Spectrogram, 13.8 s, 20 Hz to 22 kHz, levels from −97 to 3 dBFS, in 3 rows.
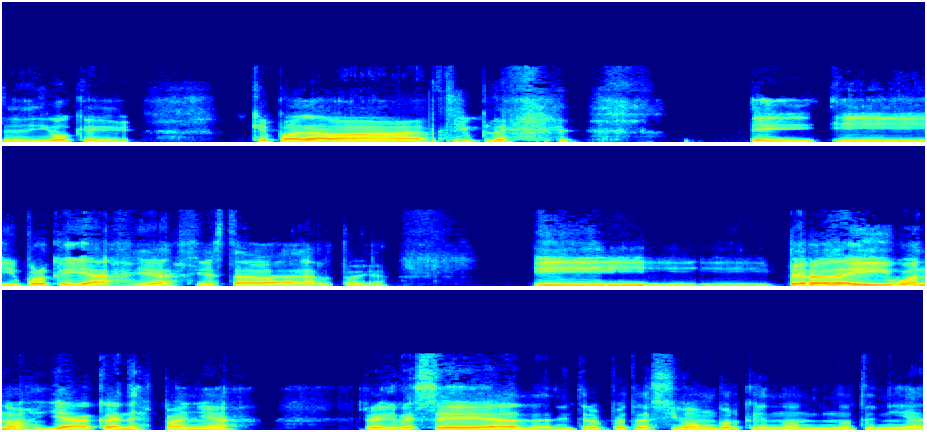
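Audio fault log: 2.07–2.31 s, repeated packet loss (robotic sound): five gaps within a quarter second, longest 60 ms, 140 ms patched from prior sound, so speech turns choppy and robotic.
6.25–6.33 s, 8.07–8.11 s, 9.67–9.71 s, short concealed packet loss: 20 ms missing each time, twice back-to-back at 6.25 s, filled by extending preceding sound, heard as brief smears or wobbles.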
